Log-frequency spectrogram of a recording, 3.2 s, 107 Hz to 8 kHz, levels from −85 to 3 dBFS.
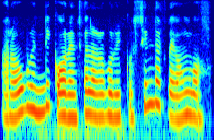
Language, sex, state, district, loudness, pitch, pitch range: Chakma, female, Tripura, Unakoti, -17 LUFS, 225 Hz, 220-260 Hz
